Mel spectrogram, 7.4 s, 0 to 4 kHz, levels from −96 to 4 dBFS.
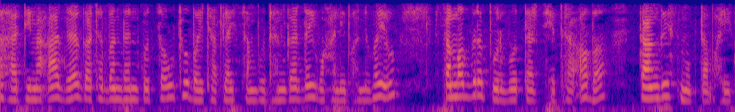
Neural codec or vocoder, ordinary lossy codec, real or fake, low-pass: codec, 16 kHz, 16 kbps, FreqCodec, smaller model; none; fake; 3.6 kHz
